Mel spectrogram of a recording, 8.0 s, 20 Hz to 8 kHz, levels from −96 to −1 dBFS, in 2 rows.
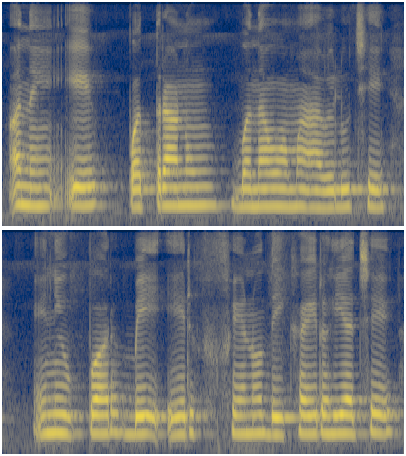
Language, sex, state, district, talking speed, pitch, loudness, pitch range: Gujarati, female, Gujarat, Valsad, 105 wpm, 205 Hz, -19 LUFS, 200-210 Hz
